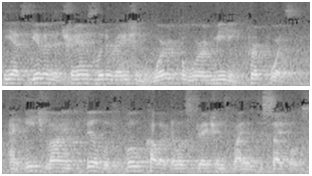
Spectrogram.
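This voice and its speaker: A man's voice: mid-range voice, moderate pace, hardly any pauses. A man reading reviews aloud to an elder in casual conversation, adding short asides between passages. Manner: reads steadily, adds brief asides. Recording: echoey room with loud noise.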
